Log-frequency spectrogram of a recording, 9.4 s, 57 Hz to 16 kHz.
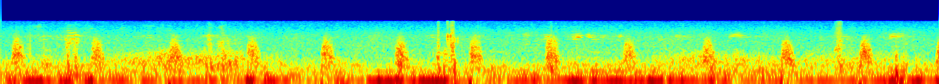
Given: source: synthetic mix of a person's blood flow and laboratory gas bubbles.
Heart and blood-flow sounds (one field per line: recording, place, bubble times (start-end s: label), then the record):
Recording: Doppler ultrasound of blood flow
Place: subclavian vein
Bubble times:
0.62-0.80 s: bubbles
2.03-2.43 s: bubbles
4.33-4.59 s: bubbles
5.46-5.59 s: bubbles
8.32-8.62 s: bubbles
From the record:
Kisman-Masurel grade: 122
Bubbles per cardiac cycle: 1 to 2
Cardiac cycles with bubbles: 10 to 50%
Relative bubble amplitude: moderate (0.250 to 0.450)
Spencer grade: 2 (many but less than half of the cardiac periods contain bubble signals, singularly or in groups)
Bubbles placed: anywhere in the cardiac cycle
